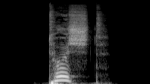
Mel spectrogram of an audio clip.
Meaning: inflection of tuschen: 1. second-person plural present 2. third-person singular present 3. plural imperative
- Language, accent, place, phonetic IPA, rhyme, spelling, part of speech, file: German, Germany, Berlin, [tʊʃt], -ʊʃt, tuscht, verb, De-tuscht.ogg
